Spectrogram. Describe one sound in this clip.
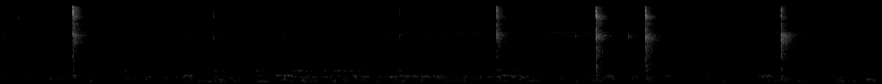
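Plastic marker caps click sharply.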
